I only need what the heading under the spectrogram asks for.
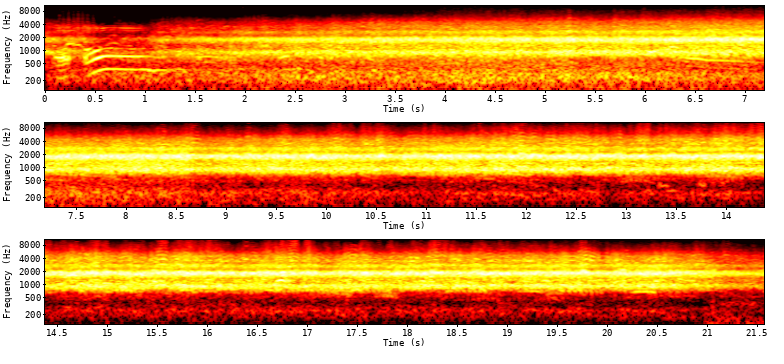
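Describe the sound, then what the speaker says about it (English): A huge flock of geese at a pond in Bosque del Apache National Wildlife Refuge lifts off all at once, raising a loud, dense, continuous wall of honking that swells within seconds and holds for a long stretch, close and overwhelming. "all of the geese left at one time. They left in unison. This is what's known as a blast-off."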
